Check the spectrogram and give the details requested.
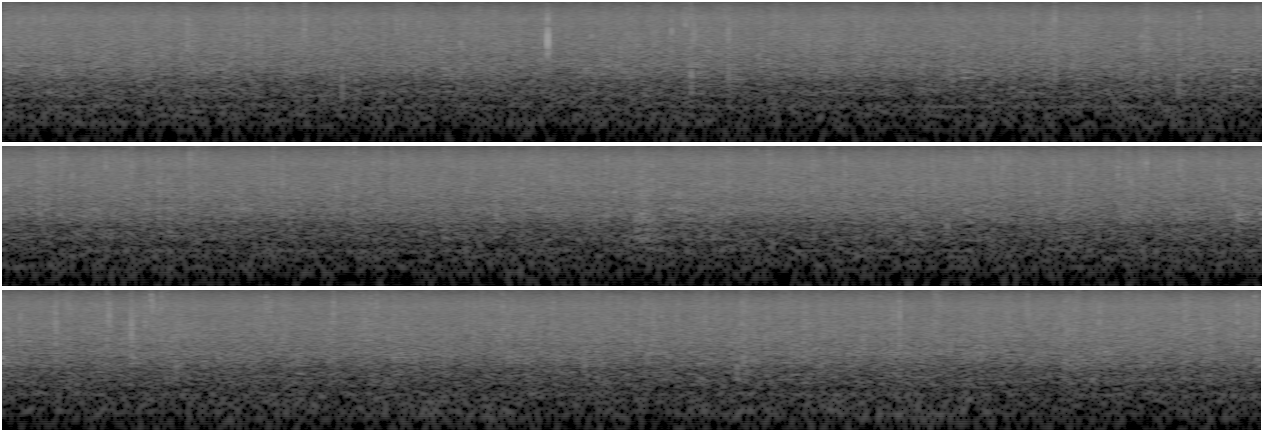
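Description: Steady rain falling, an even hiss with scattered single drop ticks; one sharper, louder drop tick about four seconds in.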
